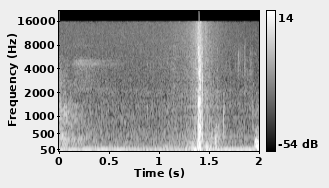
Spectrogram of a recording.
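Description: A single sharp click or snap about one and a half seconds in, followed by a couple of faint ticks, over a steady low hum.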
